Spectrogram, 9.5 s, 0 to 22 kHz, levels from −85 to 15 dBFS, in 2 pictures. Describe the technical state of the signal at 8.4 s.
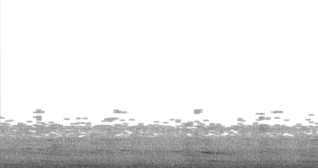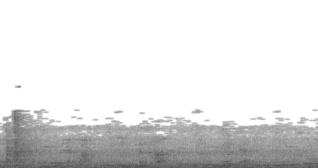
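At 8.4 s the sound carries the heavy smearing heard throughout, likely from WMA compression. Long transform blocks spread quantisation noise into a washy, ringing hiss that breathes with the signal. Nothing survives above 10.7 kHz, fitting roughly 32 kbps. A simple low-pass filter would only dull the sound, not add this swirl.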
